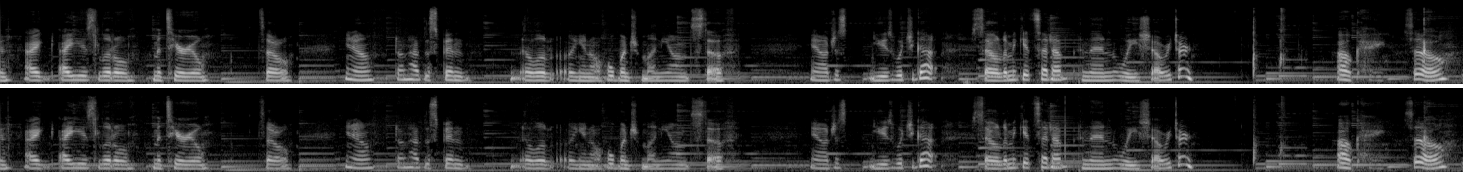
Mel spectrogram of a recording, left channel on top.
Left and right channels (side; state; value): right; quieter; 3.1 dB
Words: I use little material, so, you know, don't have to spend a little, you know, a whole bunch of money on stuff. You know, just use what you got. So let me get set up, and then we shall return. Okay, so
